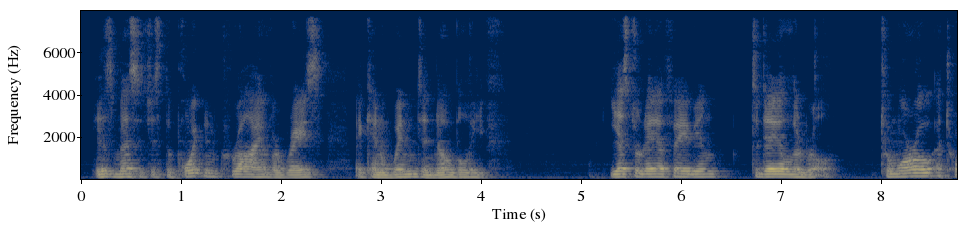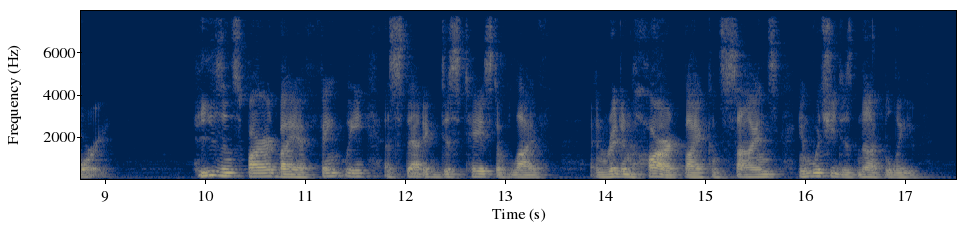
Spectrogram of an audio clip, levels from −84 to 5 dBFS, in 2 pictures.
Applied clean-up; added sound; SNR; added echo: none; none; none; reverberation time 0.3 s.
